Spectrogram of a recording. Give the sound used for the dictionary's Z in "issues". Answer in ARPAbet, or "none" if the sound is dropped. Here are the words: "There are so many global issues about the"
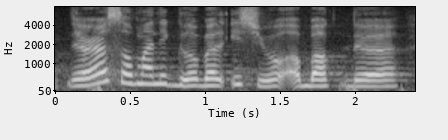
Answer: none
